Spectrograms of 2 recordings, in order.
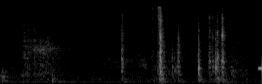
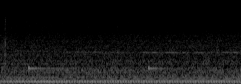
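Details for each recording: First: Chevrolet Silverado that won't start, fuel pressure gauge on the Schrader valve reading zero: even cranking at about three beats a second for several seconds, and the engine never fires. No fuel pressure, traced to a failed fuel pump control module. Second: Chevrolet Silverado after replacing the failed fuel pump control module, which had caused a no-start: a steady, even low rumble with no misses, knocks or surging. The engine runs smoothly at a settled idle.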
